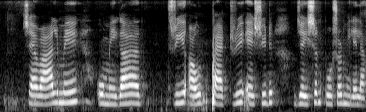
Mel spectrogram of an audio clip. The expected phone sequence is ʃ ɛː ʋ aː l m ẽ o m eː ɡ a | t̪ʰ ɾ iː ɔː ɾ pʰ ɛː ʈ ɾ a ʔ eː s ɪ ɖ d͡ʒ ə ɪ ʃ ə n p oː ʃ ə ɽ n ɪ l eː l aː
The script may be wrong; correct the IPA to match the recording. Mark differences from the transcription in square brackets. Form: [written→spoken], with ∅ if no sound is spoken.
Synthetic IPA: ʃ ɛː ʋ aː l m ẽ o m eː ɡ a | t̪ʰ ɾ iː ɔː ɾ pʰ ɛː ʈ ɾ [a→i] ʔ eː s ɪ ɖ d͡ʒ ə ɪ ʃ ə n p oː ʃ ə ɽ [n→m] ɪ l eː l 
